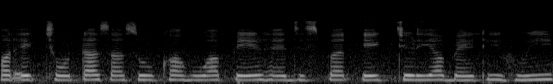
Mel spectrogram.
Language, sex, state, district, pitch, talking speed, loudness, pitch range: Hindi, female, Bihar, Bhagalpur, 205 Hz, 150 wpm, -33 LUFS, 200-215 Hz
